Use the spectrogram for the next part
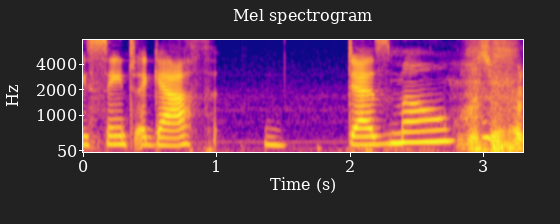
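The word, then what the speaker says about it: Sainte-Agathe-des-Monts: I guess an English way of saying it would be Saint-Agathe-des-Monts. – Okay. – But it's French. Yeah, it's a French town.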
